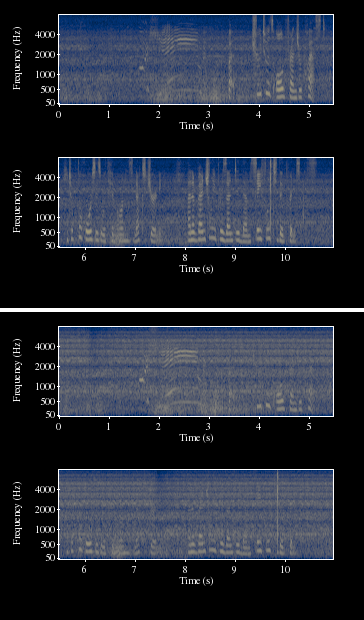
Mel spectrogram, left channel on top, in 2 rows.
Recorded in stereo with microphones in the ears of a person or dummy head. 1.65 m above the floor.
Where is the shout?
25° right (ahead or behind).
